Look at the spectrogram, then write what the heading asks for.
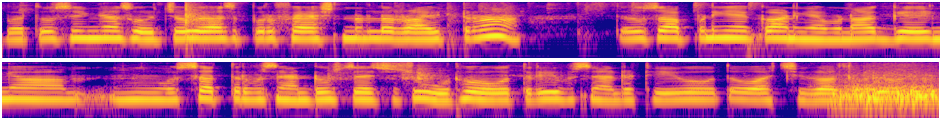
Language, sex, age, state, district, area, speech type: Dogri, female, 45-60, Jammu and Kashmir, Udhampur, rural, spontaneous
